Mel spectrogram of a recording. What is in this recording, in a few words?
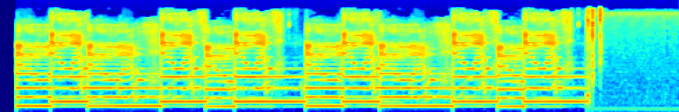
UwU Skype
